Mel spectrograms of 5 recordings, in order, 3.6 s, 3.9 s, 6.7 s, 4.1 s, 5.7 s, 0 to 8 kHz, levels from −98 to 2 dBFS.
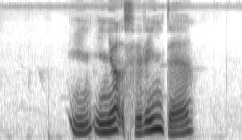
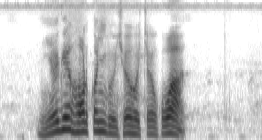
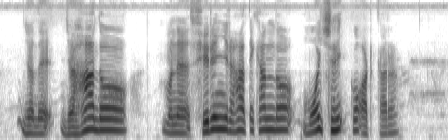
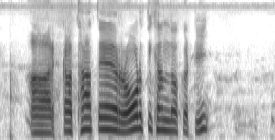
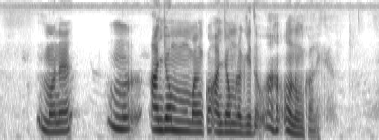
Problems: none marked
